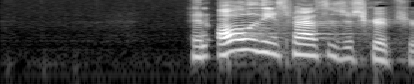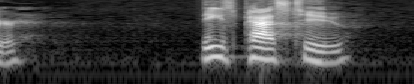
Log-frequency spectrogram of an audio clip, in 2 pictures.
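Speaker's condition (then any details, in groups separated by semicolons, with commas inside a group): No condition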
